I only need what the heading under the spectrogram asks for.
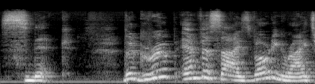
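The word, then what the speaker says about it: SNCC: coordinating committee on or known as ncc pronounced snick the group emphasized voting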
